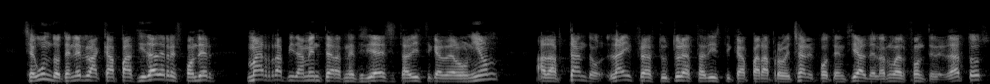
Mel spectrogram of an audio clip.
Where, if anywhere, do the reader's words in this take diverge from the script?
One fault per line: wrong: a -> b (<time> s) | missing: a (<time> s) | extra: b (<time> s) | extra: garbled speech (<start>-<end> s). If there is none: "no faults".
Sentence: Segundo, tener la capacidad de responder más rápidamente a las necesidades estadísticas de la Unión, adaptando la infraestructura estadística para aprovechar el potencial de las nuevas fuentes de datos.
no faults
